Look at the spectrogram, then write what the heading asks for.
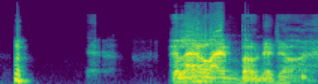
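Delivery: rough, creaky, raspy creepy creature voice. Trying out a voice for the character Bonador: Bonador voice, halfway to Gollum. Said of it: "It's kind of halfway to Gollum".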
